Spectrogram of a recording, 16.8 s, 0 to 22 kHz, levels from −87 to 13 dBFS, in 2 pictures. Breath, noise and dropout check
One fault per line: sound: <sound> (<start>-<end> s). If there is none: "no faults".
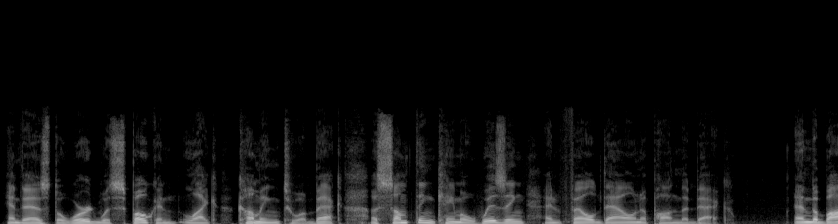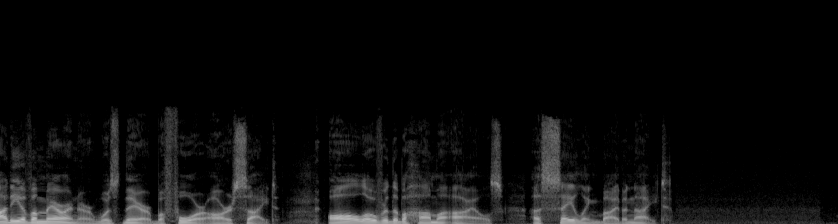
no faults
